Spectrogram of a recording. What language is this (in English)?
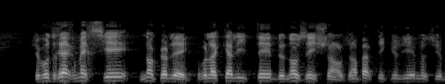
French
